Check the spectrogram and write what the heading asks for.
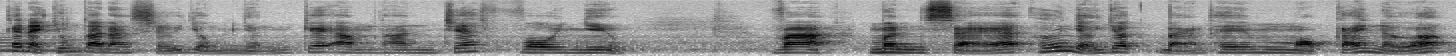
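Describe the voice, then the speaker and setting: During a singing lesson, a Vietnamese teacher with a light, thin tenor chats casually, teases himself and sings scales for demonstration. His pitch is a little high and his pace measured. Soft music is audible in the background.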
